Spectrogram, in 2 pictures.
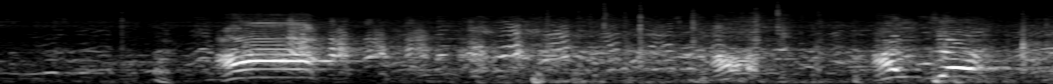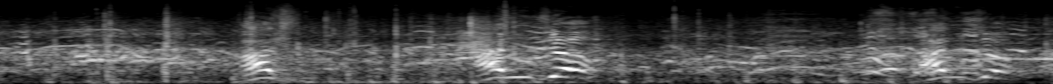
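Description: A man shouts loudly and with animation into a microphone.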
